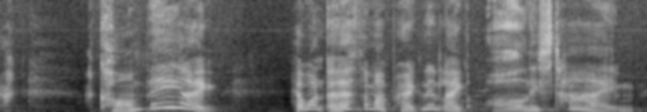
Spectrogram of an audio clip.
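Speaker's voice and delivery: tearful, high, drawn-out crying in disbelief. Retelling the moment of learning of the pregnancy, retelling own crying. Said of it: "I was crying".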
